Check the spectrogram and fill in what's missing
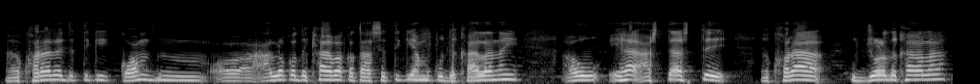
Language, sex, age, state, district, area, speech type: Odia, male, 45-60, Odisha, Bhadrak, rural, spontaneous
